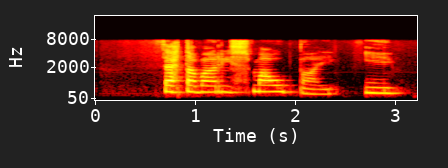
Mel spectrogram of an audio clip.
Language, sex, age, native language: Icelandic, male, 9, Icelandic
